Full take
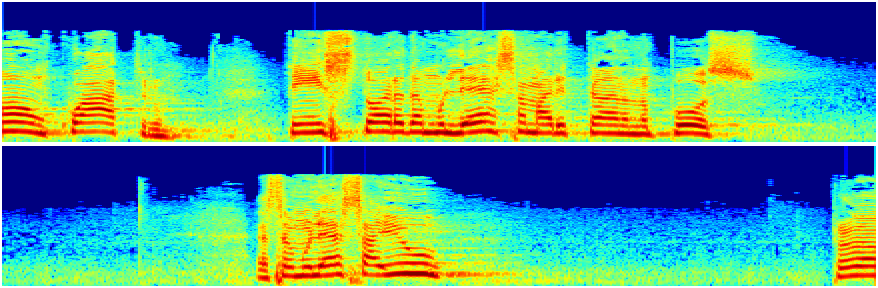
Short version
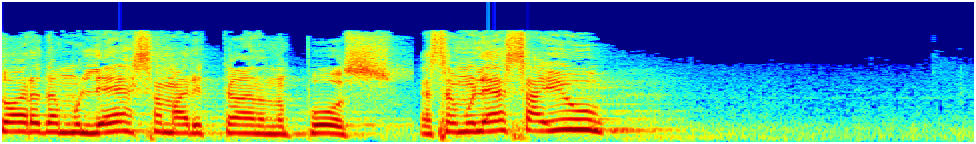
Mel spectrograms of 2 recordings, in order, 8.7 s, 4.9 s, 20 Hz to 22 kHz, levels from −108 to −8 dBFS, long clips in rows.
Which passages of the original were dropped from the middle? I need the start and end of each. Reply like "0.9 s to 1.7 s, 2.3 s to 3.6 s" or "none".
3.9 s to 5.6 s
